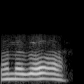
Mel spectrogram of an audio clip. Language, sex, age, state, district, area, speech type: Kashmiri, female, 30-45, Jammu and Kashmir, Baramulla, rural, conversation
